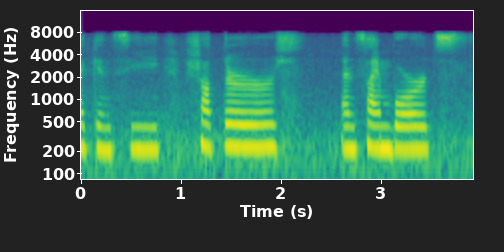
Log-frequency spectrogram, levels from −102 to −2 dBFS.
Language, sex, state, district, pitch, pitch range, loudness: English, female, Nagaland, Dimapur, 220 Hz, 215-230 Hz, -13 LUFS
